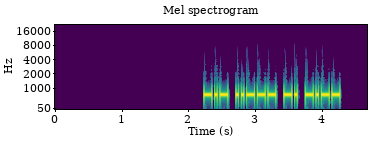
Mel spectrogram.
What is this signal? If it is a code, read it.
Morse code, heard as a keyed tone, about 29 wpm, 700 Hz. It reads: K2NY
